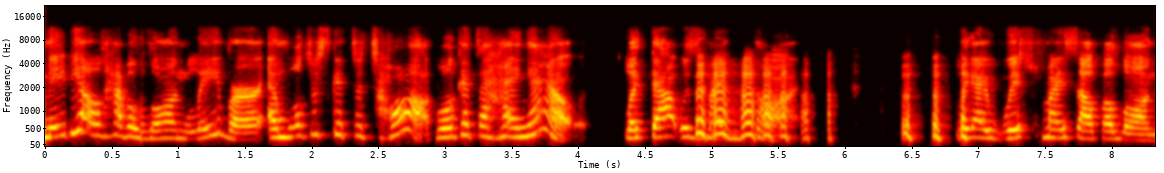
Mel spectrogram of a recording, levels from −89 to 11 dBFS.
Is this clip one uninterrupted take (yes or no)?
yes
